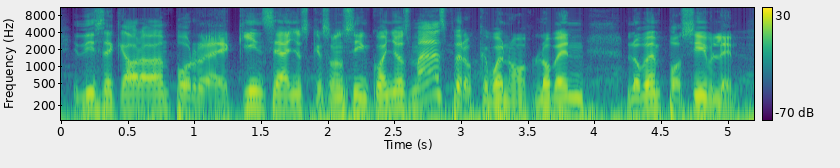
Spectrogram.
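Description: Very fast speech from a man, dry with no echo, with light background noise. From Mexico. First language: Spanish. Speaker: radio host. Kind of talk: live radio interview with Spanish interpretation. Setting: live radio broadcast at a festival. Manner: halting in English, many fillers. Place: booth. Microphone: handheld.

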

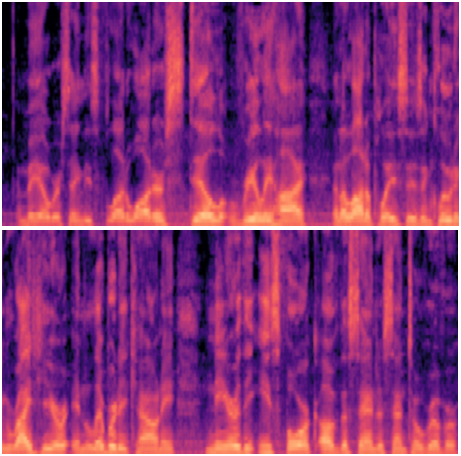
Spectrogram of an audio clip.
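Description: Moderate pace and fairly even intonation, dry with no echo. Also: man. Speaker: TV news reporter. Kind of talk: news stand-up report. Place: waterside.

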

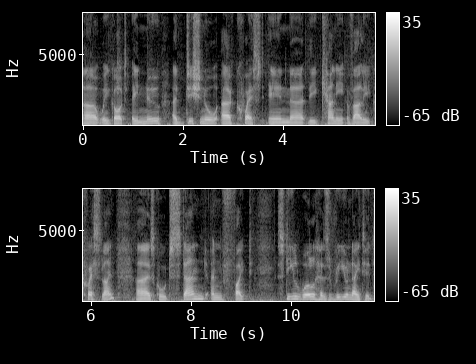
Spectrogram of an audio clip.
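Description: Faint music plays in the background while a man speaks at a very slow pace. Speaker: gaming streamer. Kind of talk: gaming commentary. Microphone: headset.

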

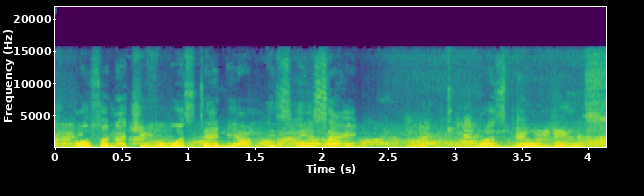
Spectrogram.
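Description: Crowd noise fills the background while the voice moves at a moderate pace in a dry sound with no echo. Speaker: travel vlogger. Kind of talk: casual vlog chat. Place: street. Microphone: phone near.

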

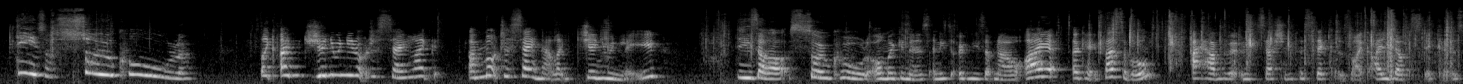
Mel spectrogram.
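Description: Over light background noise, a woman with a high pitch speaks at a moderate pace, her pitch swinging very widely. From England. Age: young. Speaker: vlogger. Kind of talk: vlog. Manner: animated. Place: home room. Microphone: phone near.

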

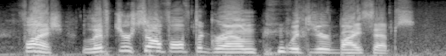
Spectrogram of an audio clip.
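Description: A man's high voice, clear and smooth yet bright and sharp in tone, at a fairly slow pace with ordinary pitch variation.

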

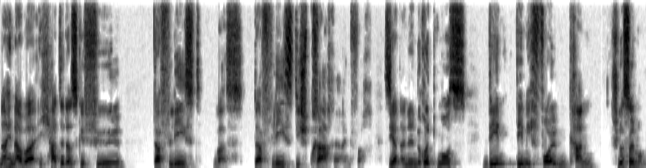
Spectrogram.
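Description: A man with a high pitch and a dark, mellow tone talks at a very slow pace. His intonation is lively, and the background is quiet. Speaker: communication trainer. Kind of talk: personal vlog. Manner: fluent, occasional slight stutter.

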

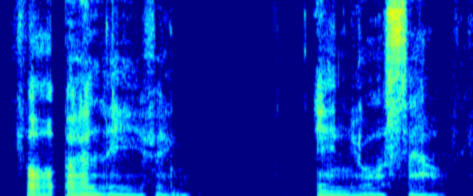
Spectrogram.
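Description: A man's very deep, low voice, somewhat breathy, dark and mellow, monotone and flat at a very slow pace, with light background noise. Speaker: hypnotherapist, meditation guide. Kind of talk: guided hypnosis meditation. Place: home room.

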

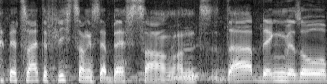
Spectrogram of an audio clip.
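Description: A man at a medium pitch and fairly slow pace, dry sound with no echo, light background noise. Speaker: living room concert host. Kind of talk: casual interview. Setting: livestream from a living room. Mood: friendly, relaxed. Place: garden. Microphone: handheld.

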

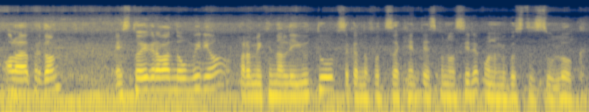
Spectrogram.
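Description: Over noticeable background noise, a man speaks very fast at a fairly high pitch with lively intonation, in a dry sound with no echo. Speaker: YouTube street photographer. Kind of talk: casual vlog, directing photo subjects. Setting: outdoors on city streets. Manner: animated, encouraging. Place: street. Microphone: phone near.

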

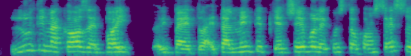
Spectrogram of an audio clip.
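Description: A woman with a fairly high pitch speaks in an animated, bright, sharp tone with lively intonation. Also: quiet background. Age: 60s. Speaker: hotel owner. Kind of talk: webinar panel discussion. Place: home room. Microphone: video call.

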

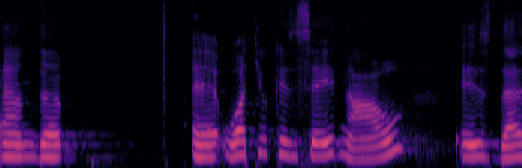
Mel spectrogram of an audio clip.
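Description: A woman's very slow speech in an Italian accent, with ordinary pitch variation and a quiet background. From Italy. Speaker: computer engineer and research lab director; keynote speaker. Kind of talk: keynote talk. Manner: halting, many fillers. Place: stage.

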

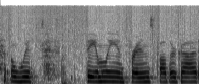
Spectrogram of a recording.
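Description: Over light background noise, a woman talks at a moderate pace. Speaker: fitness instructor. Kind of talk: prayer and scripture reading. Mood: earnest, devotional.

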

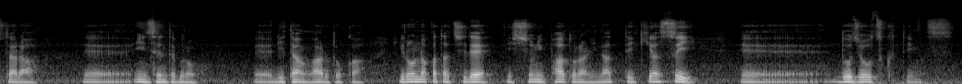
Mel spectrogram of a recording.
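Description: Over light background noise, a man speaks at a moderate pace in a fairly low, monotone, flat voice, with long, frequent pauses. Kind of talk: interview answer. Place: office. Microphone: lapel.

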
